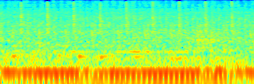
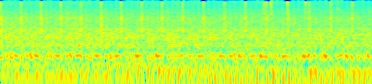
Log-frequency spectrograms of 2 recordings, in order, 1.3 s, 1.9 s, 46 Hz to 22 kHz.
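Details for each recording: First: Honda CR-V B20B warming up after a head gasket job: steady low hum with a faint, quick ticking over it as it revs. The owner suspects one valve is slightly out of adjustment and plans to adjust the valves again. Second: Honda CR-V B20B after a head gasket job and ignition timing set to 16° BTDC: even idle with a light, regular top-end tick, about three a second, and no stumble. The owner suspects a slight tick on one valve from his valve adjustment.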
